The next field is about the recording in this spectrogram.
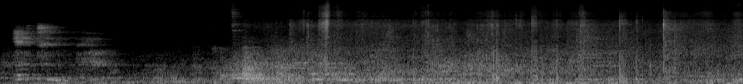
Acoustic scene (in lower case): elevator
